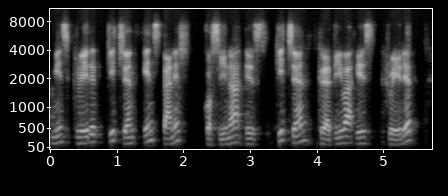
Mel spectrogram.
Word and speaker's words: cocina: And we don't pronounce it cocina, like some of my friends have said to me, cocina or coquina. It's cocina because it's Spanish.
